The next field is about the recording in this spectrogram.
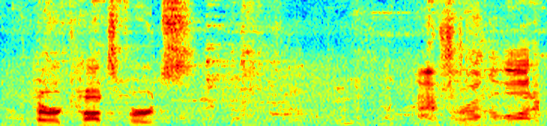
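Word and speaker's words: haricots verts: Also, don't pronounce the T's. Heracott's verts.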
